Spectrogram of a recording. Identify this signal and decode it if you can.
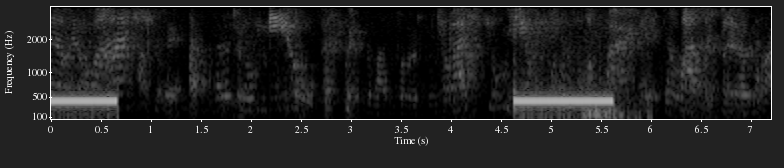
Ringback tone (Europe, 425 Hz), with speech.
